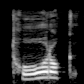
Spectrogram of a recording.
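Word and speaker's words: 登録: 등록은 도로크, 그렇죠. 밑에 이응 받침이 있기 때문에 장음으로 도우라고 읽어줬죠.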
